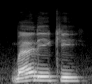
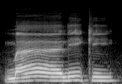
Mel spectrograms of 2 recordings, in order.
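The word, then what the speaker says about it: مالك: Nah, di sini dalam riwayat Imam Hafiz yang biasa kita pakai ya, qiraahnya Imam Asim, di sini dibaca 2 harokat. 2 harokat. Tidak dipendekkan. Bukan maliki, tapi maliki.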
